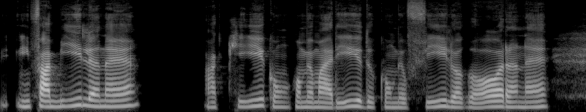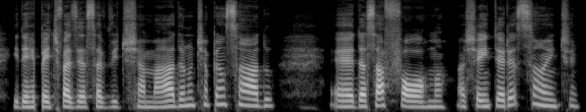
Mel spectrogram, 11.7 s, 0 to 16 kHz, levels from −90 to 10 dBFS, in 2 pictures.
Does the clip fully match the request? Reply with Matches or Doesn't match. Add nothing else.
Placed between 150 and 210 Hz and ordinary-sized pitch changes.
Matches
